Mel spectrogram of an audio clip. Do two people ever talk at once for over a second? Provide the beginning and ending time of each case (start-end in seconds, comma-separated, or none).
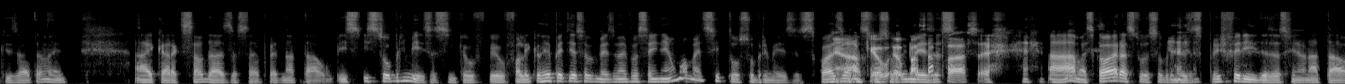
8.3-9.6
